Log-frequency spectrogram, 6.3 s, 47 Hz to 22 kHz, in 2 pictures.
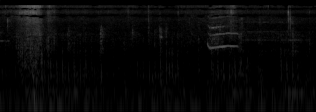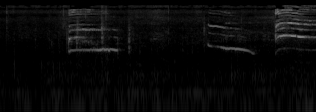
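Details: Maine Coon mother cat with her 15-day-old kittens, talking to them: a series of short, high mews, several curving downward in pitch, come in the second half over a low, steady background hum.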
